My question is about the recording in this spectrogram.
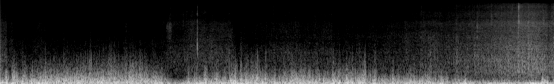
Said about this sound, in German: Boah, ist das ein Wind. Leute, hört mal.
